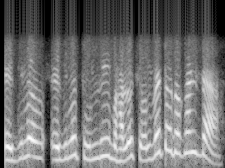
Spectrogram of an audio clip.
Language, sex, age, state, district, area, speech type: Bengali, female, 45-60, West Bengal, Uttar Dinajpur, urban, conversation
